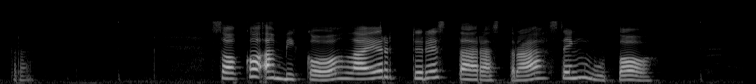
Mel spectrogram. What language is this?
Javanese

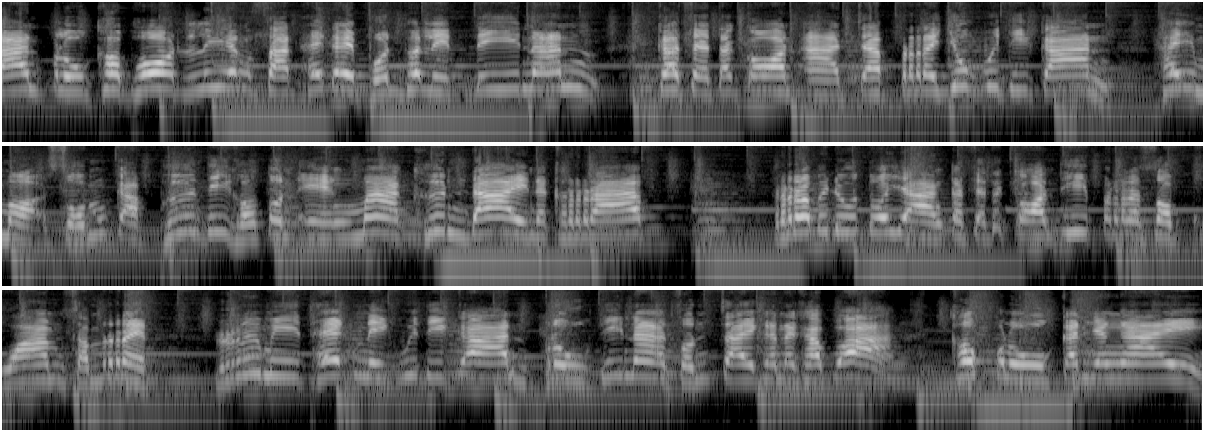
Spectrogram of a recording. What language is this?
Thai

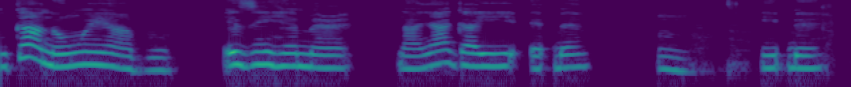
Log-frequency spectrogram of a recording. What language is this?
Igbo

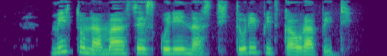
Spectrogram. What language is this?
Western Highland Purepecha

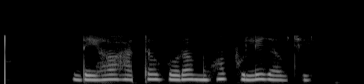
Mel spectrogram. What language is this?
Odia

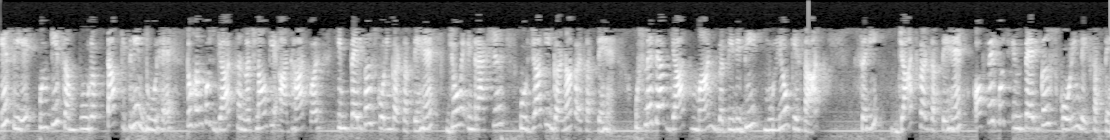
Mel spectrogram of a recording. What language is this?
Hindi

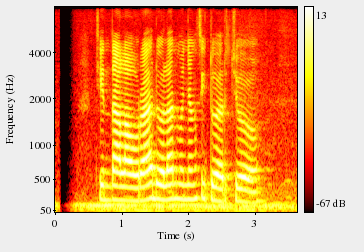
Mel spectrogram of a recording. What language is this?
Javanese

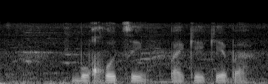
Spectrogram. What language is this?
Southern Sotho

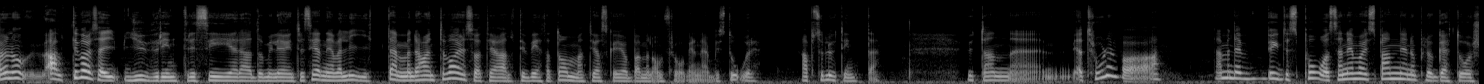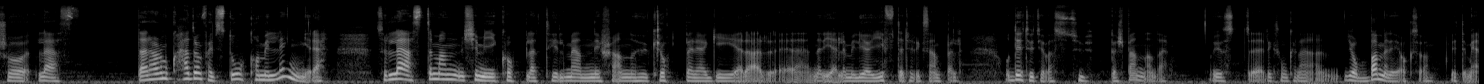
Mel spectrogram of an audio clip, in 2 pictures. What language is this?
Swedish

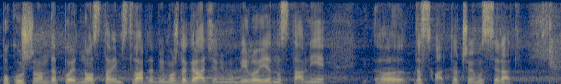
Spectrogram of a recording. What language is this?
Serbian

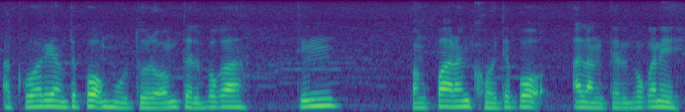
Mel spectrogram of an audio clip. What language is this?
Mizo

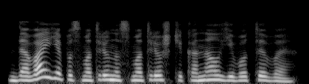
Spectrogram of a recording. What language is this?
Russian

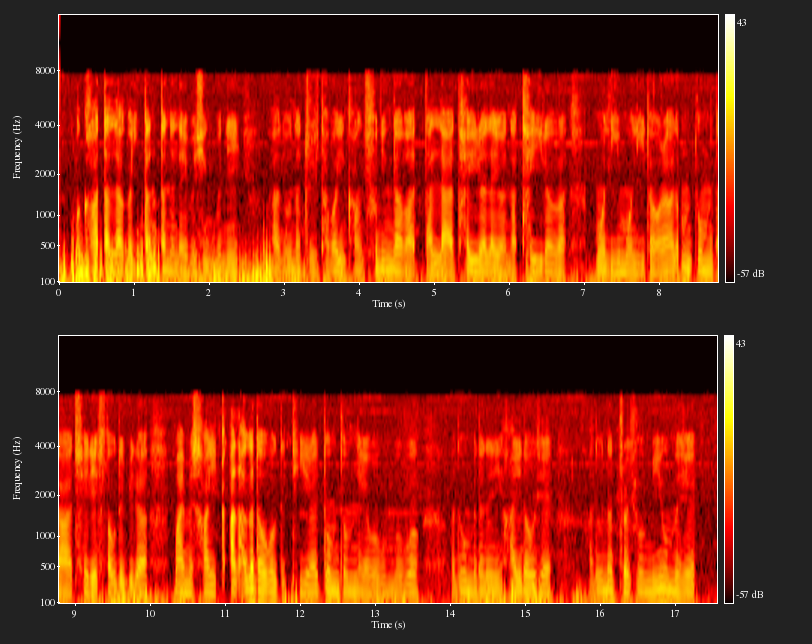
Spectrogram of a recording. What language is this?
Manipuri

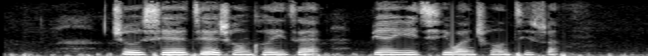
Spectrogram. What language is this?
Chinese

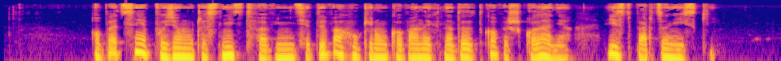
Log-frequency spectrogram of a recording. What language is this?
Polish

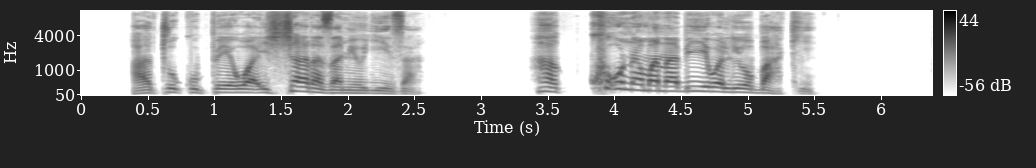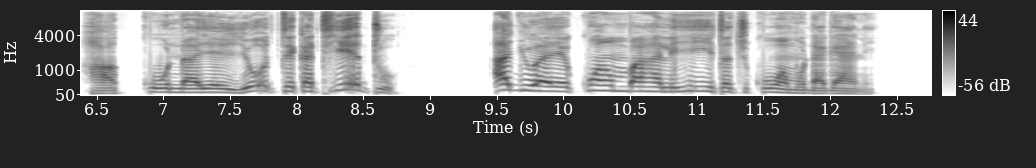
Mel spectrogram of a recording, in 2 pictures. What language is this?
Swahili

